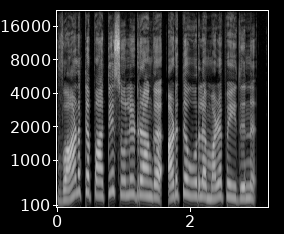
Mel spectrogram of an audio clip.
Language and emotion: Tamil, surprised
